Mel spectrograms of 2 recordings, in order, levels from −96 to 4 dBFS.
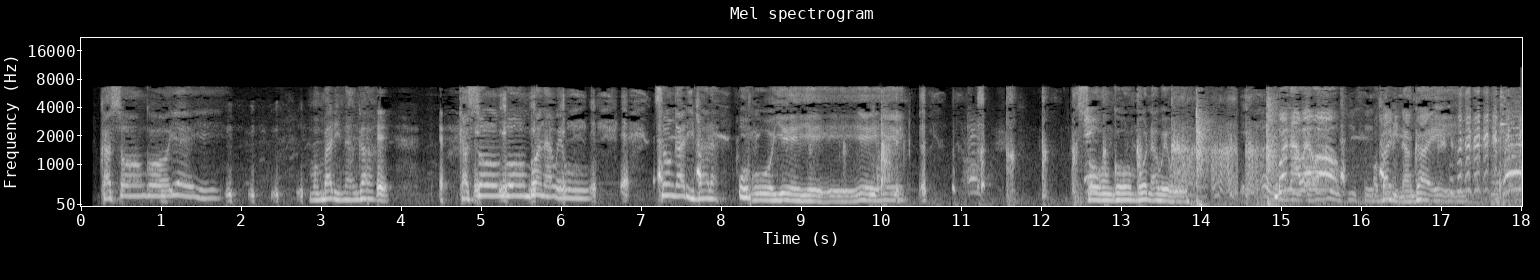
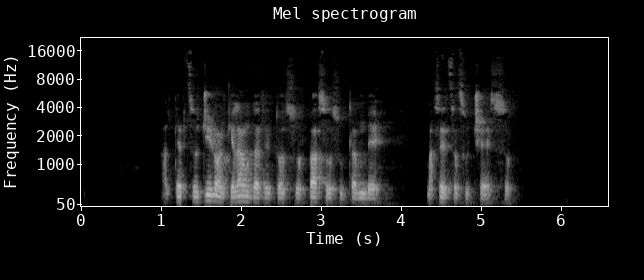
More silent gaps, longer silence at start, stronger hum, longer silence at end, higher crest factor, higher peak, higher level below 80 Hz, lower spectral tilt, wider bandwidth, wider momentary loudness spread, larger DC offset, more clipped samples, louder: second, none vs 4.13-4.17 s, 4.26-4.32 s; second, 0.25 s vs 1 s; neither; second, 0 s vs 1.2 s; about the same, 18 dB vs 20 dB; first, -2 dBFS vs -16 dBFS; first, -46 dBFS vs -80 dBFS; about the same, -5 dB/octave vs -5 dB/octave; second, 7 kHz vs 15.5 kHz; about the same, 13 LU vs 14 LU; neither; neither; first, -19 LUFS vs -34 LUFS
